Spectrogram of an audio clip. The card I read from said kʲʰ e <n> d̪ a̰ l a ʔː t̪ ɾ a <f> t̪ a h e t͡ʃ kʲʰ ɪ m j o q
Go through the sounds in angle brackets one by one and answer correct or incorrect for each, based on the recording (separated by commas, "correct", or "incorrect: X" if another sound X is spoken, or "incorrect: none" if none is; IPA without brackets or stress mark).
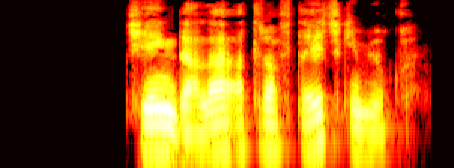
incorrect: ŋ, correct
